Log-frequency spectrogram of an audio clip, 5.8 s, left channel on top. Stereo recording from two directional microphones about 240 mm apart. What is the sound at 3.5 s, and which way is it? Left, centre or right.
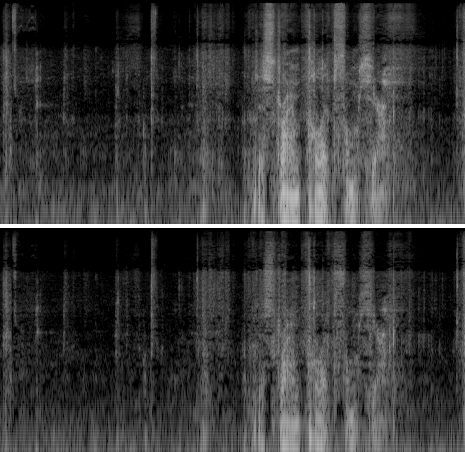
Speech, left.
